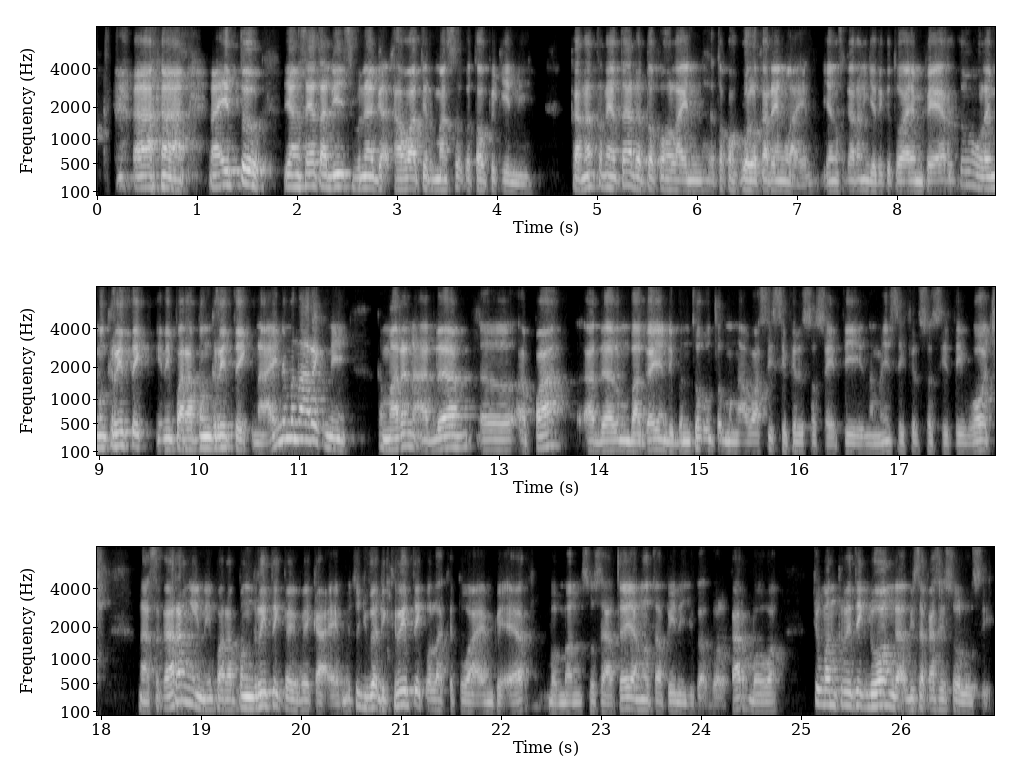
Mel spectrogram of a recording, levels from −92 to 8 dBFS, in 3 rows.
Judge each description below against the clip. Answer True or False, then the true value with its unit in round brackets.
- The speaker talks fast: True (180 wpm)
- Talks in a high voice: False (125 Hz)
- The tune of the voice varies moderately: False (6.1 semitones)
